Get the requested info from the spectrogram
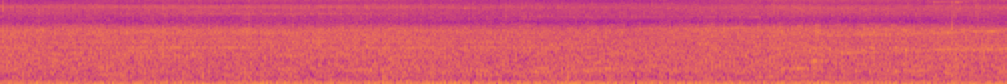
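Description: Busy city street ambience: car traffic driving past with a steady low rumble of engines and tyres, mixed with passers-by talking.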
